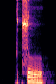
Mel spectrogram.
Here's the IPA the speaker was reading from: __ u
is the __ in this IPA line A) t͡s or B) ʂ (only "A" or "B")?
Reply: A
